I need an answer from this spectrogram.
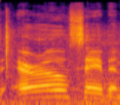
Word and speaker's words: Eero Sabin: Yeah, my name is Eero Sabin. And can you spell that out for me, please?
